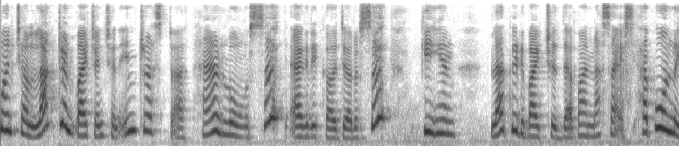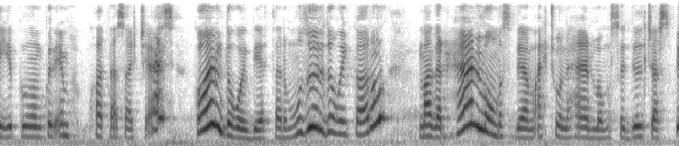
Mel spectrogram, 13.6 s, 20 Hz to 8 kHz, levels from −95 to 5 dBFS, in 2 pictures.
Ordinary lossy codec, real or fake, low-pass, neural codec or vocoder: none; fake; 7.2 kHz; codec, 16 kHz, 2 kbps, FunCodec, trained on LibriTTS, 25 frames a second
